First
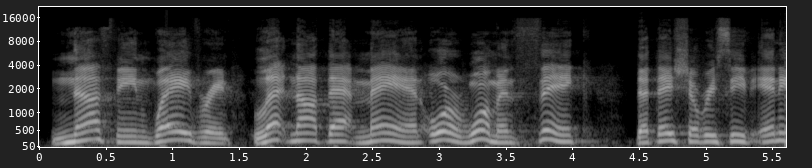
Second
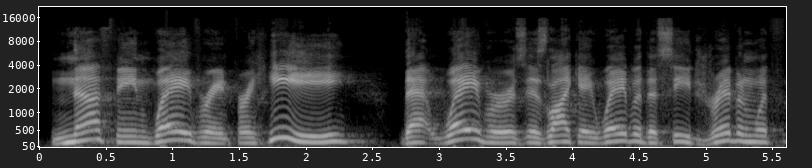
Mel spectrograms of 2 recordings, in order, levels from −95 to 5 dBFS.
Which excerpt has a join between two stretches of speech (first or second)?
first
